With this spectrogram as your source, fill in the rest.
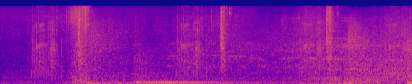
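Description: A sword swings and strikes with heavy slashing blows.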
